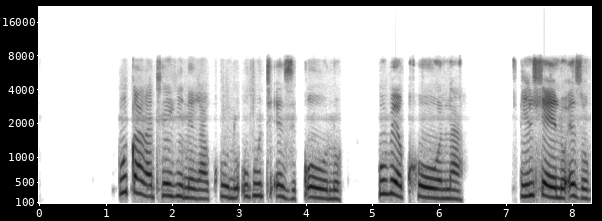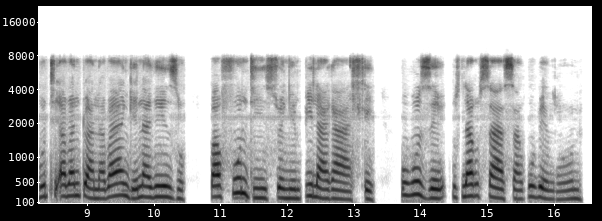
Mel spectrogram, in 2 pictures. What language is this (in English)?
North Ndebele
